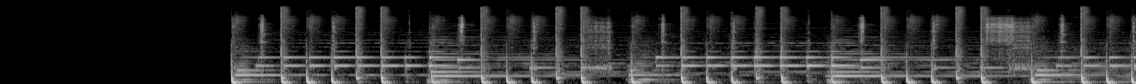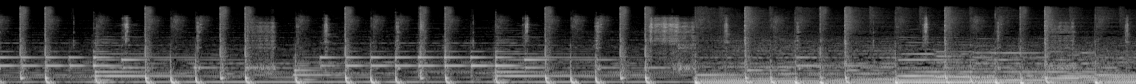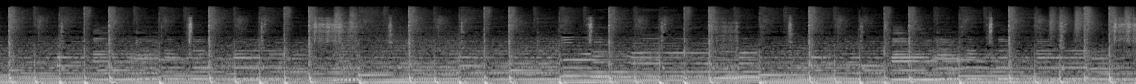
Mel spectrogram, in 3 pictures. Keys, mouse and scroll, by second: 0.0-2.0 drag, 4.0 middle click, 4.5 scroll up 3, 4.8-6.2 middle drag, 6.2 KP_3, 7.2 click, 7.9-9.1 drag, 9.1 scroll up 3, 9.6 click, 10.2 Tab, 10.5 alt+z, 10.9-12.3 shift+middle drag, 12.3 scroll up 2, 12.8 shift+middle click, 13.4 ctrl+Tab, 13.7 alt+z, 14.0 click, 14.4 h, 15.4 alt+h, 15.9 click, 16.5 Tab, 16.6 Tab, 17.0 Tab, 17.4 alt+z, 17.9 click, 18.4 l, 18.8 alt+z, 19.5 h, 19.9 scroll up 1, 20.2 alt+z, 20.4 click, 21.2 ctrl+l, 23.1 click, 24.0 ctrl+l, 24.4 p, 25.2 Tab, 25.8 alt+z, 27.1 click, 27.9-28.5 scroll down 2, 28.6 click, 29.4 h, 30.0 click, 30.8 shift+click, 31.4 shift+h, 31.6 click, 31.8-32.1 scroll up 1, 32.1 Tab, 32.3 alt+z, 32.9 click, 33.7 ctrl+l.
